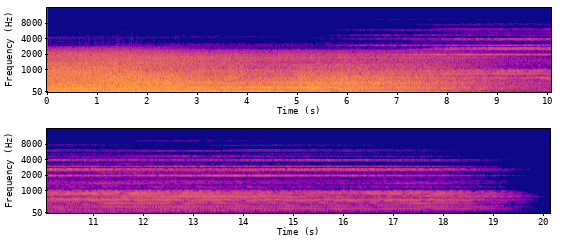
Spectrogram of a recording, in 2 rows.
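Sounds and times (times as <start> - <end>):
secret room ambience: 0.0 - 9.6.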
